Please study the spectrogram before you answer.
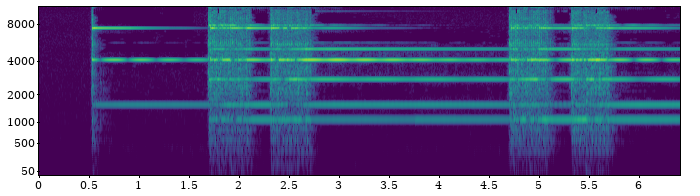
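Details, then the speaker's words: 1984 brown BT 8746 (Yeoman) rotary telephone with a 4000 ohm ringer: a single bell tap before the first ring, then strong, bright, clear double rings. Typical of the 4000 ohm ringer; healthy. "As you could hear, it did a bell tap before its initial ring. That's very typical of the 4000 ohm ringer as well."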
